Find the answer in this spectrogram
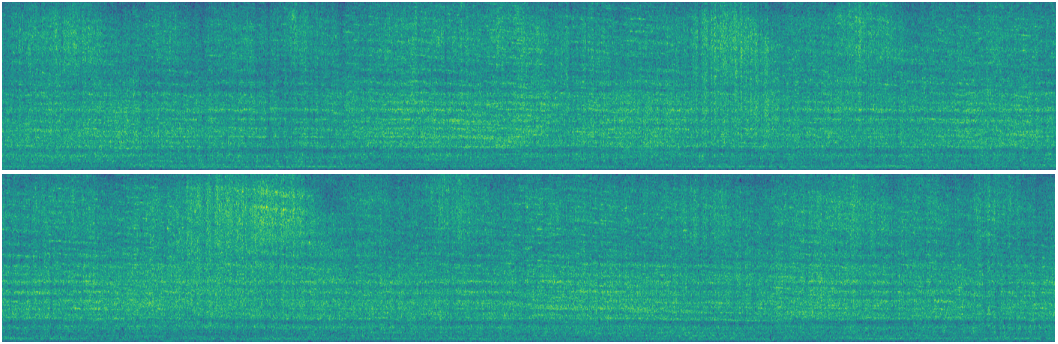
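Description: Freight cars of a mixed train rolling past steadily: a continuous, even noise of steel wheels on rail from hopper cars, gondolas and tank cars.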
